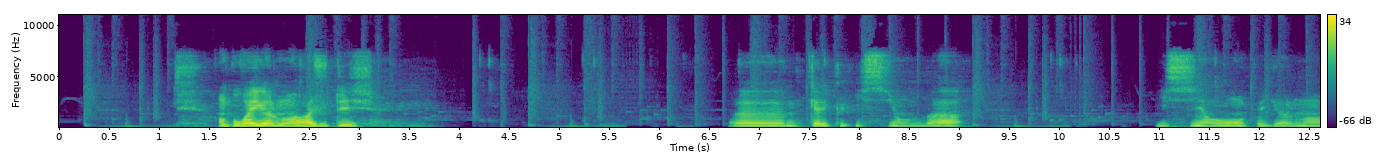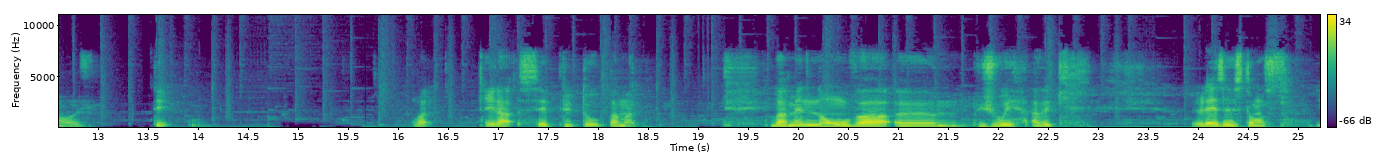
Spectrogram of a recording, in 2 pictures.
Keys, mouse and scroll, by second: 0.1 scroll up 1, 0.9 scroll down 1, 1.2-1.6 scroll up 1, 1.6 Tab, 2.7 ctrl+r, 6.2 ctrl+z, 7.1 ctrl+r, 10.3 shift+scroll up 3, 11.1 ctrl+r, 13.8 scroll down 5, 14.2 Tab, 14.6 a, 15.1 a, 15.4 scroll down 2, 15.7-16.6 middle drag, 16.6 scroll up 5, 17.1-18.4 middle drag, 18.4 scroll up 3, 19.1-20.1 middle drag, 20.1 KP_1, 20.9 scroll down 6, 21.7 shift+scroll up 5.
